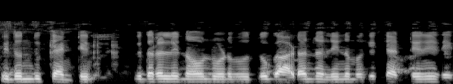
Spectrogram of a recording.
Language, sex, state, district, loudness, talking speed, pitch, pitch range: Kannada, female, Karnataka, Belgaum, -14 LUFS, 145 wpm, 125 Hz, 120-130 Hz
